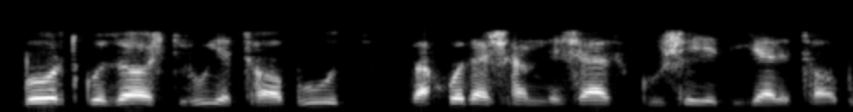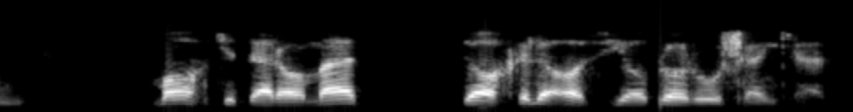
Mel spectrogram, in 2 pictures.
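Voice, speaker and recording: A man with a lowish voice narrates an audiobook in a measured, steady storytelling style. The recording is dry, tinny and narrow-band.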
